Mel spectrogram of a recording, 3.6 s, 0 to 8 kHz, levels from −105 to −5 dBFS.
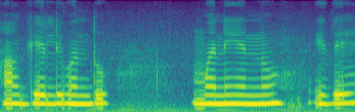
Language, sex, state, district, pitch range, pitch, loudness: Kannada, female, Karnataka, Bidar, 195-240 Hz, 230 Hz, -11 LUFS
